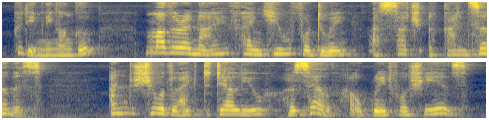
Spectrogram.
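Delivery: plain reading voice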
